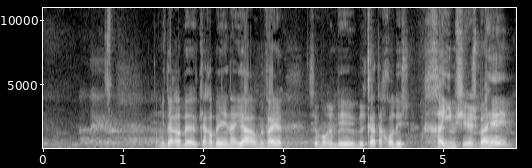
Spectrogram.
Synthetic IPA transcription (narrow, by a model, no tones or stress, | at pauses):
t̪amḭd̪aʁabekaχabejenajaumevaeʁʃemomʁimbebiʁkat̪haχo̞d̪e̞ʃ | χajimʃejeʃbaɦe̞m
